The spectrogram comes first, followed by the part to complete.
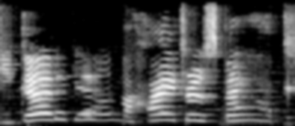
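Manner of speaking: high-pitched, hollered yell. Retelling a game character yelling during a boss fight: imitating Phil yelling. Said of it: "kept on yelling at us".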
